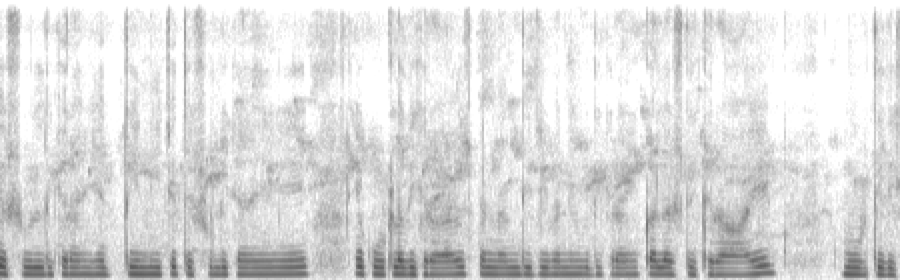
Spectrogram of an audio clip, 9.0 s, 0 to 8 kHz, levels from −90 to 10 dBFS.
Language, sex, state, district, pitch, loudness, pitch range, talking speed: Hindi, male, Maharashtra, Nagpur, 195 Hz, -34 LUFS, 190-195 Hz, 195 wpm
